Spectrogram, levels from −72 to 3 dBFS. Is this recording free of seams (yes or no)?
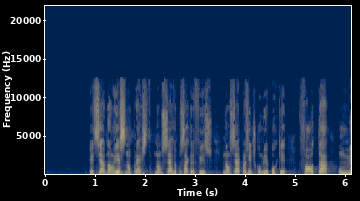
yes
